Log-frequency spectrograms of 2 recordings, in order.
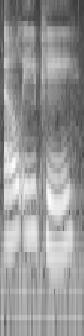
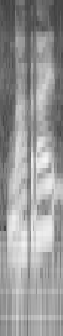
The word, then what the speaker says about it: lepidolite: It's LEPIDOLITE. Yeah. And it's pronounced Lepidolite. No, okay. I say lapidite, but like I said, I was wondering if you spelled it wrong, but lepidolite.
